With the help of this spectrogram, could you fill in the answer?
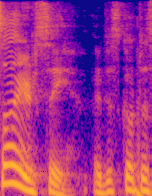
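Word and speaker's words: Saoirse: Say, oh, s maybe si sari. Yep. Good luck on you. Ah, it's Cersei.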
